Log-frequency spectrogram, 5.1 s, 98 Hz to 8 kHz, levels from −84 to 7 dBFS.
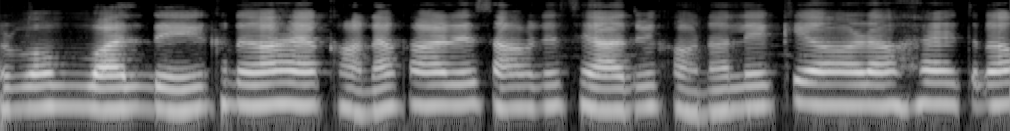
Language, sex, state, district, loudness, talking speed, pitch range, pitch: Hindi, female, Delhi, New Delhi, -17 LUFS, 215 wpm, 215-235 Hz, 225 Hz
